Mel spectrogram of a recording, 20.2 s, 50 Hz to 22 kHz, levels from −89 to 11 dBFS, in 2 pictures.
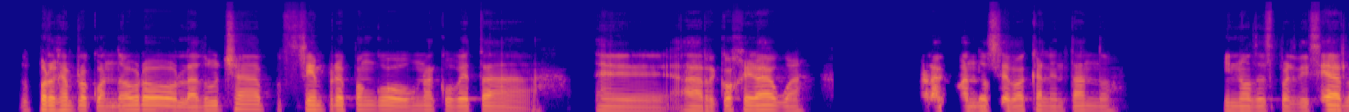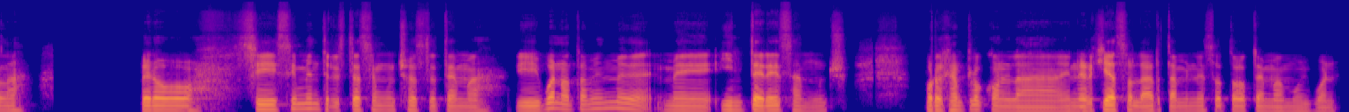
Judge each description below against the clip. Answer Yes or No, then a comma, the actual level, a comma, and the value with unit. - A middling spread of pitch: No, narrow, 2.3 semitones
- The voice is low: Yes, low, 115 Hz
